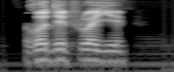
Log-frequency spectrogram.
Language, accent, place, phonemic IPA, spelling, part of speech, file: French, France, Lyon, /ʁə.de.plwa.je/, redéployer, verb, LL-Q150 (fra)-redéployer.wav
- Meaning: to redeploy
